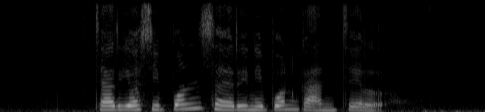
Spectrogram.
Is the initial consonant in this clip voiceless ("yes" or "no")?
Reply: yes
